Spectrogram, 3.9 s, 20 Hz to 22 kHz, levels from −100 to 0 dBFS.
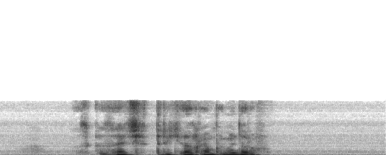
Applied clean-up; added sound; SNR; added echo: none; none; none; reverberation time 0.3 s.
